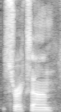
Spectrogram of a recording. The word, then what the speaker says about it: Srixon: Srixon.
